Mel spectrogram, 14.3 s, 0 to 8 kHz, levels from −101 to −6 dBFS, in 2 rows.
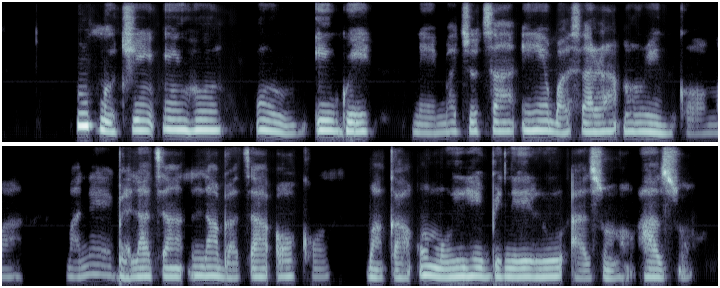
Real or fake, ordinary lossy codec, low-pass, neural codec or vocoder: fake; none; none; codec, 16 kHz, 4 kbps, X-Codec, HuBERT features, trained on LibriSpeech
